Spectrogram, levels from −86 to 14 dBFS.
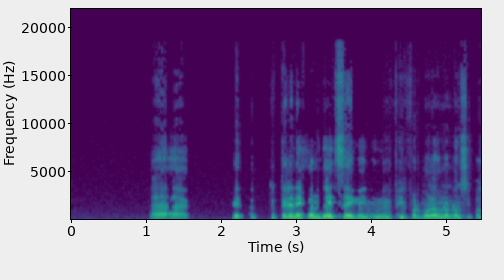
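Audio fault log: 5.44 to 5.46 s, damaged data in a compressed stream: right at the tail there's a short blip where a bit of the encoded stream got mangled, so the decoder misread those frames and lost sync before it found its footing again.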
